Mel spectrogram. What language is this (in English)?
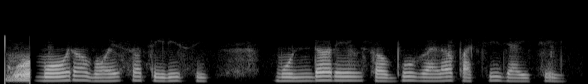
Odia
